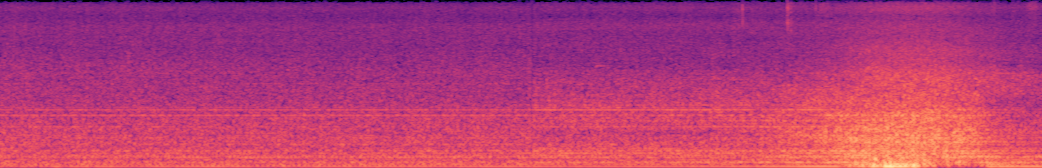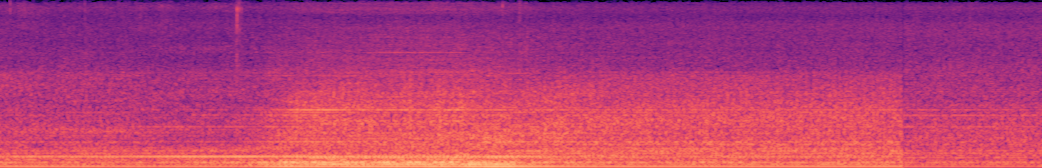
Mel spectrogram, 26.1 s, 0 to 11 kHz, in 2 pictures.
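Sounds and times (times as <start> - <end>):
heat pump running: 0.0 - 26.0
vehicle passing by: 9.0 - 24.3.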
